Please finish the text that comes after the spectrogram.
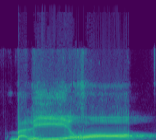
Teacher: قولا بلیغا، یا کیونکہ مدہ ہے اس لیے یہاں پر ایک الف کی مقدار اس کو لمبا کیا جائے گا، بلیغا، غین حروف مستعلیہ میں سے ہے تو پر پڑھا جائے گا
